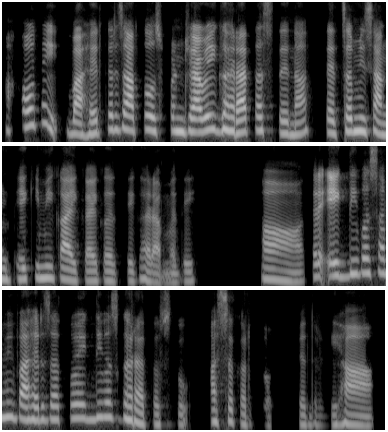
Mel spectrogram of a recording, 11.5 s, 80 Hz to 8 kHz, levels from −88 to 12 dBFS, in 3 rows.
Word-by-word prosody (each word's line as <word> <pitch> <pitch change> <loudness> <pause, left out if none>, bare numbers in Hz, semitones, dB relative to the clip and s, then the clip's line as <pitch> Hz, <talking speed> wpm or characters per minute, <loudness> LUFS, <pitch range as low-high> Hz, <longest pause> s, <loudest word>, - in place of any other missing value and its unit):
आ - - -11
हो, 325 - +4
नाही 345 -7 -3 0.2
बाहेर 200 +1 +3
तर 270 - -1
जातोच, 260 -2 +4
पण 250 -1 +2
ज्यावेळी 240 +2 +6
घरात 240 -3 +4
असते 255 -4 -2
ना, 195 +1 -2 0.2
त्याचं 220 +2 +1
मी 245 -1 +4
सांगते 185 -6 -1
आहे 185 - -2
की 185 +2 -11
मी 200 0 -2
काय-काय 165 -4 0
करते 155 0 -10
घरामध्ये 150 -3 -8 0.7
हां, 165 -6 -2
तर 220 - -3
एक 230 0 +6
दिवस 275 +1 -3
आम्ही 275 +1 0
बाहेर 235 -2 +2
जातो, 240 +1 -6
एक 260 -2 -4
दिवस 275 0 -4
घरात 195 - -2
असतो. 165 0 -11 0.3
असं 205 +1 -3
करतो 165 0 -14 0.3
जनरली 155 0 -14
हां. 160 -3 -1
215 Hz, 180 wpm, -23 LUFS, 165-255 Hz, 0.7 s, ज्यावेळी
